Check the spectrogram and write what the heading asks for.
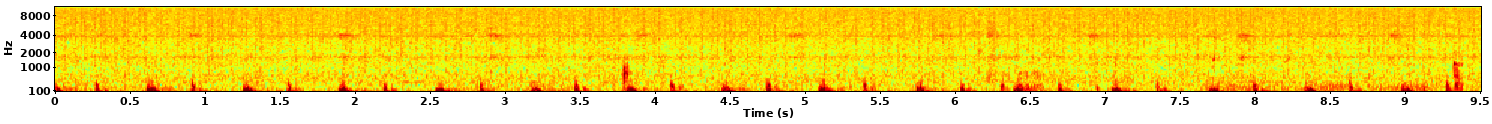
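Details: Regular low heartbeat at about 94 per minute with a soft breathing rush beneath it; normal heart sounds with prominent breath sounds.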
